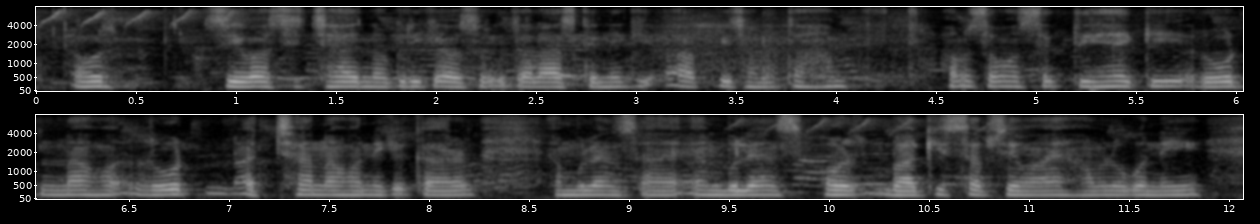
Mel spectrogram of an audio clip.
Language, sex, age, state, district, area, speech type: Hindi, male, 30-45, Uttar Pradesh, Jaunpur, urban, spontaneous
